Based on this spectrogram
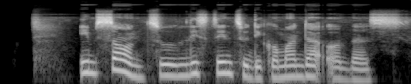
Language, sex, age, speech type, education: Nigerian Pidgin, female, 15-29, spontaneous, tertiary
